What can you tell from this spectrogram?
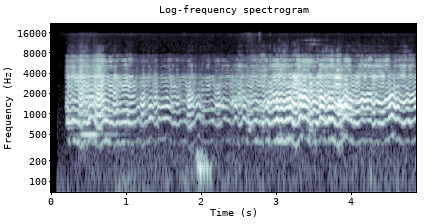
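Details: Bee buzzing in a continuous droning hum, its pitch wavering slightly up and down for nearly five seconds, loudening a little toward the end; no other clear sounds.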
